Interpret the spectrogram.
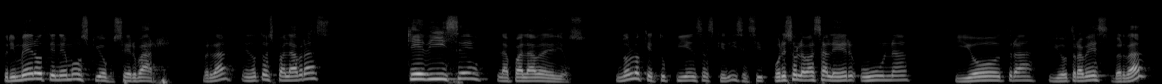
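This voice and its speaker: A male preacher, his voice pitched high yet dark and mellow in tone. He teaches in a sermon, checking in with the congregation through frequent questions and slowing down to read scripture with care. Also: animated. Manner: keeps asking the congregation questions; reads scripture slowly and deliberately. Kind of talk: sermon, teaching Bible study. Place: church, streamed live.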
